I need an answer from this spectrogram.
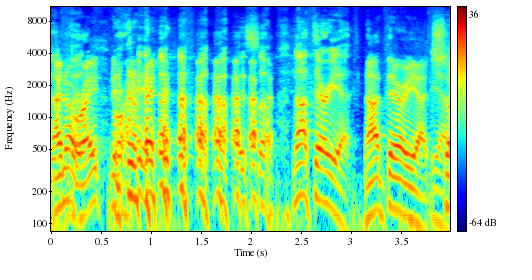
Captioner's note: both laugh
